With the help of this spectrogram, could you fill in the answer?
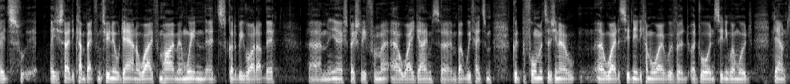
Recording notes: Post-match press conference. Following his side's 3-2 win against Western united in Round 16 of the Isuzu UTE A-League 2022/23 season.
